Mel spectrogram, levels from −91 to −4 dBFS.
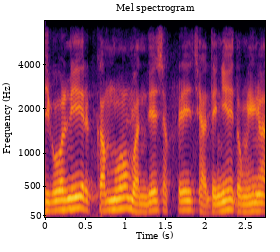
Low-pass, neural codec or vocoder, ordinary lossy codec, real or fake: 7.2 kHz; codec, 24 kHz, 3 kbps, HILCodec; none; fake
